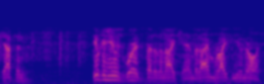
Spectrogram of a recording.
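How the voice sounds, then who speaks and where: An actor playing a blunt, suspicious, hot-tempered ship's mate in the style of 1930s radio drama. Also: male voice, medium pitch, brisk, natural voice. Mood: resentful, suspicious. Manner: curt, blunt. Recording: tinny, hissy 1930s radio recording.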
